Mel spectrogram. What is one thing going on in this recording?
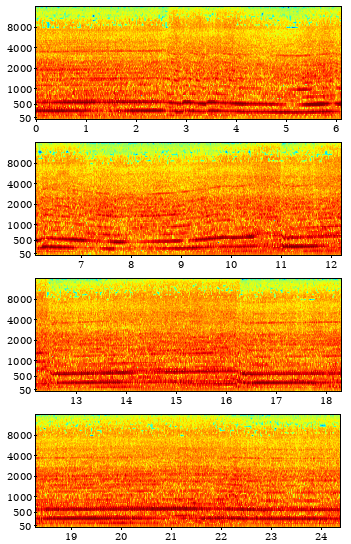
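A racing car engine screams loudly, dropping in pitch through corners and rising again on the straights.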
